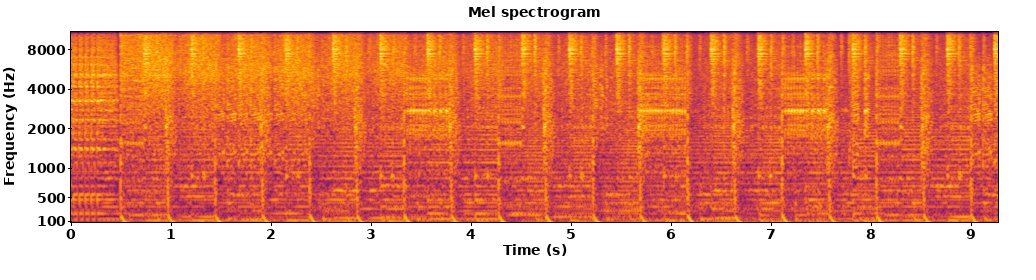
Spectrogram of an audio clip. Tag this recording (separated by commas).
Music, Techno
